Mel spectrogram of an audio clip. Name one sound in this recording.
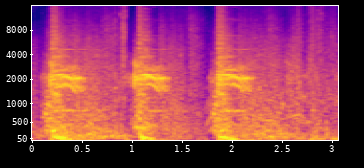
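A crowbar smashes a wooden crate with sharp cracks.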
